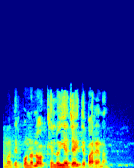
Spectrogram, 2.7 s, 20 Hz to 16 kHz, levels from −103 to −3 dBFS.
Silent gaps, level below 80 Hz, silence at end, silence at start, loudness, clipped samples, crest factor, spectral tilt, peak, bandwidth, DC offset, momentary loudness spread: none; -48 dBFS; 0.6 s; 0.05 s; -16 LUFS; under 0.1%; 16 dB; -6 dB/octave; -2 dBFS; 7.6 kHz; under 0.1%; 11 LU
